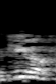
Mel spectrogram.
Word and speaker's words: Kelo: I call it Kelo, it may be pronounced Kelo, versus Township of North New Haven. The Kelo case, K-E-L-O case, involving lighted areas.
